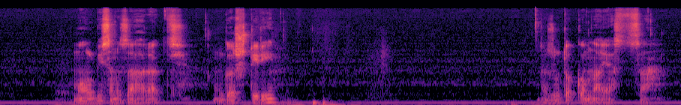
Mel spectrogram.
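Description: A man speaks calmly and close to a microphone, in short phrases with pauses.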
